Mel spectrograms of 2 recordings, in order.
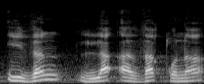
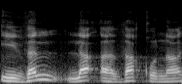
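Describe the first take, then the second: First: The n sound is pronounced clearly before the l. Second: The n sound merges into a doubled l sound. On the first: The speaker calls it wrong. "पढ़ना गलत है" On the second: The speaker calls it right. "लाम की आवाज़ को अदा किया जाएगा"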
